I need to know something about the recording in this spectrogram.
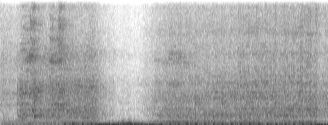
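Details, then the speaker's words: Soul GT automatic scooter after repair of a final drive (gearbox) clunk, with the mic aimed at the rear: it starts and settles into a steady, even putt; the clunks and knocks under throttle are gone. "Udah gak ada suara kayak tadi Matiin dulu Sudah gak ada suara kayak tadi itu udah enggak ada ya jadi Insyaallah udah aman"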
